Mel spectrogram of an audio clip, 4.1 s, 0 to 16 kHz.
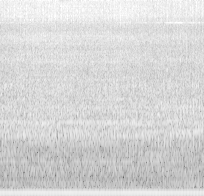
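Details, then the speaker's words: Honda CRX with swapped K24 four-cylinder on Haltech ECU, after confirming oil and fuel pressure sensors work, fuel pressure about 43.5: steady, even low idle rumble with no knocks, ticks or hunting, no fuel or oil leaks; normal idle. "and she sounds really good this ising real nice no fuel Le nothing no oil"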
